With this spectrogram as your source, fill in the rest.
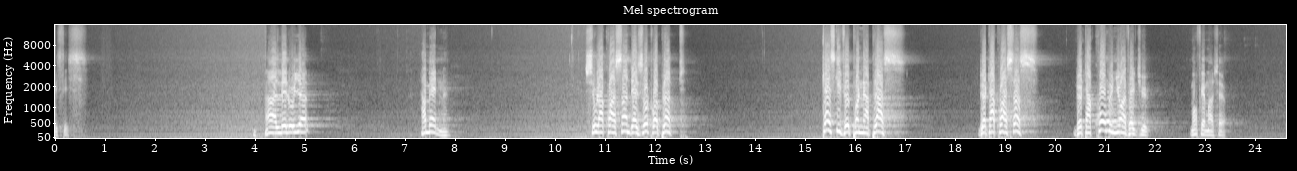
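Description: A man preaches with animation through a microphone, in bursts separated by pauses, in an echoing hall.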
